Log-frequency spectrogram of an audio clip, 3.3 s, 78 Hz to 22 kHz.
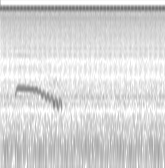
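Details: Single quavering trill from a female eastern screech owl, dropping gradually in pitch over about a second, recorded by camera in her nest box on the evening of 25 January 2015 before she left; faint low hum behind.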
